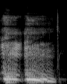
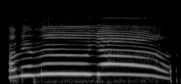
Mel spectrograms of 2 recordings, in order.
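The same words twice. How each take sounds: First: It is said loudly. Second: It is said quietly.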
